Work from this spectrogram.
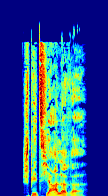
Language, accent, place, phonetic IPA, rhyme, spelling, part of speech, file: German, Germany, Berlin, [ʃpeˈt͡si̯aːləʁə], -aːləʁə, spezialere, adjective, De-spezialere.ogg
- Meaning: inflection of spezial: 1. strong/mixed nominative/accusative feminine singular comparative degree 2. strong nominative/accusative plural comparative degree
